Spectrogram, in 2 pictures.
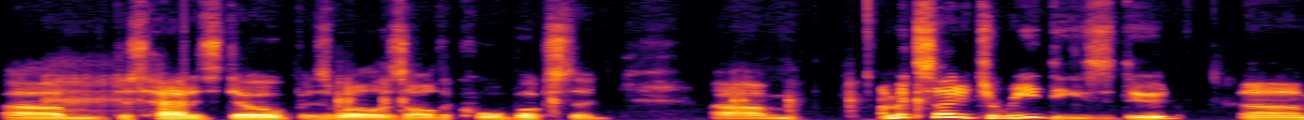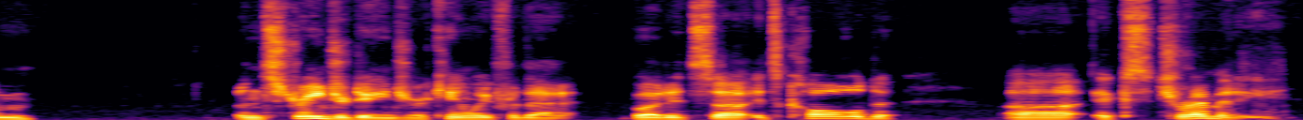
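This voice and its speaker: Man in his thirties, mid-pitched voice, laid-back, hesitant fillers, hosting. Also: expressive, measured pace. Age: 30s. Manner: laid-back, lots of ums and laughs. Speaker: host. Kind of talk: casual livestream chat.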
